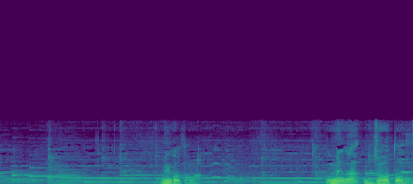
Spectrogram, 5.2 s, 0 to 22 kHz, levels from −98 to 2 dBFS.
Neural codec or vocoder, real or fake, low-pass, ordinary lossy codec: none; real; none; none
